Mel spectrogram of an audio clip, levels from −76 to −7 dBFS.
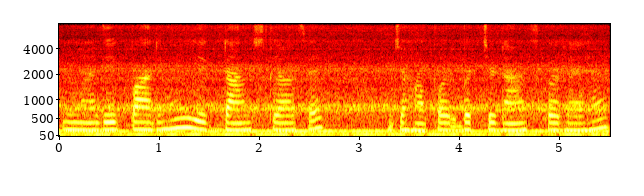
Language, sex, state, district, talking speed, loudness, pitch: Hindi, female, Chhattisgarh, Raipur, 195 wpm, -16 LUFS, 195 Hz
